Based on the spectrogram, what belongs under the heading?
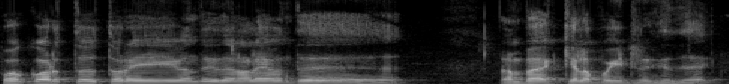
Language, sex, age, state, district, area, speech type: Tamil, male, 45-60, Tamil Nadu, Namakkal, rural, spontaneous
